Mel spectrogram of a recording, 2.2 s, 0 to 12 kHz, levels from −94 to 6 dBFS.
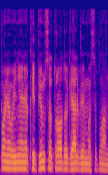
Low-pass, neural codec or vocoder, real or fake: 9.9 kHz; vocoder, 22.05 kHz, 80 mel bands, Vocos; fake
